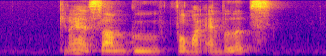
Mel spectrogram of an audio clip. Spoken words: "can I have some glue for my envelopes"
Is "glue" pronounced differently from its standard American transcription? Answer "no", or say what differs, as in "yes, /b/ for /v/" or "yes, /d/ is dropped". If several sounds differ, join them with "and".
yes, /l/ is dropped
